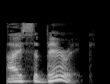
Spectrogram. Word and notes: isobaric: British English

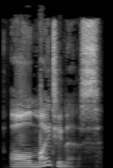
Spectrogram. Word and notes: almightiness: British English

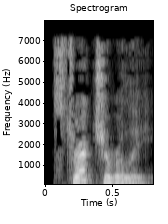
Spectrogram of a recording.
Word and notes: structurally: British English

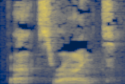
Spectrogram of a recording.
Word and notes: that's right: American English

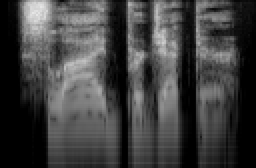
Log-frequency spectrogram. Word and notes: slide projector: American English

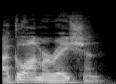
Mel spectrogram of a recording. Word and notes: agglomeration: American English

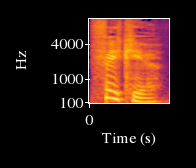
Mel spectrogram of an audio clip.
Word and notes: fakir: British English

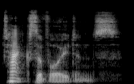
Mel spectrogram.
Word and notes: tax avoidance: British English

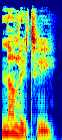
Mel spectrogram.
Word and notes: nullity: British English

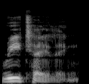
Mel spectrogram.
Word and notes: retailing: British English

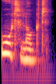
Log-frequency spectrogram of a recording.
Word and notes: waterlogged: British English

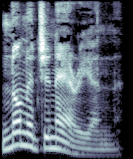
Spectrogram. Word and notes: nonagenarian: British English

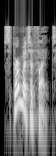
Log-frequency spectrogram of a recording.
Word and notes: spermatophyte: British English

